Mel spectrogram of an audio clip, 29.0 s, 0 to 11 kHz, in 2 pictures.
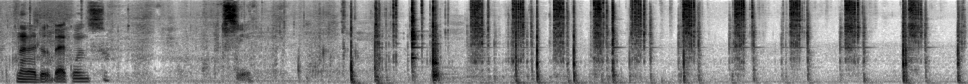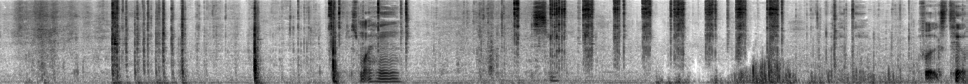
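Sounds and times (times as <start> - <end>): hand ratchet clicking: 5.6 - 14.5, 22.1 - 26.4.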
